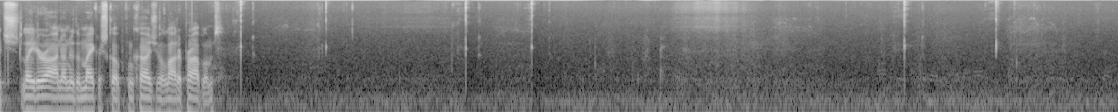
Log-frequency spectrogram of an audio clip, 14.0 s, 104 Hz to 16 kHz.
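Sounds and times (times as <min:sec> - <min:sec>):
speech: 0:00.0 - 0:03.0
low hum: 0:00.0 - 0:13.9
scissors snipping through rabbit fur during a dissection: 0:02.9 - 0:03.3, 0:05.6 - 0:06.9, 0:11.0 - 0:11.7, 0:12.3 - 0:12.8.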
